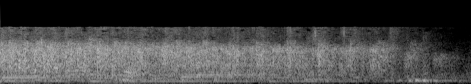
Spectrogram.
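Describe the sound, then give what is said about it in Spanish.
Sustained audience applause for a woman receiving a special mention at an award ceremony, a dense crackle of many hands clapping at steady loudness that gradually thins and fades toward the end, with no one speaking over it. “Un fuerte aplauso para ella, menciones especiales, categoría a la gestora audiovisual,”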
